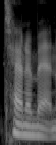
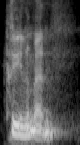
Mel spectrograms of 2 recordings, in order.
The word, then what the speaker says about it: Thieneman: What do you think of Bear Alexander and Dylan Teneman? I'm pronouncing that correctly, right? Thieneman.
